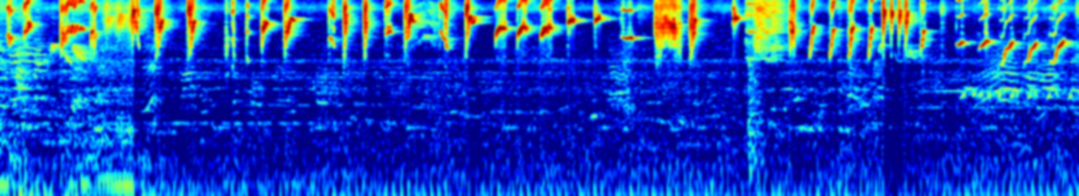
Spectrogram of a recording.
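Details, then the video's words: Sunbird song used as a lure to make other sunbirds respond: rapid streams of very high, sharp chirps and thin descending whistles, tightly packed notes repeating several times a second with brief rattling bursts, over a faint low hum. "SEMUA BURUNG KOLIBRI NINJA AKAN NYAUT DENGAN SUARA KONIN INI"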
